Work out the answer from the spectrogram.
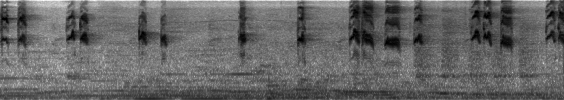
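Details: Begging sooty-headed bulbul chick asking for food: scattered short scratchy squawks, sparse at first, then denser doubled and tripled bursts toward the end, over a soft background hum.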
